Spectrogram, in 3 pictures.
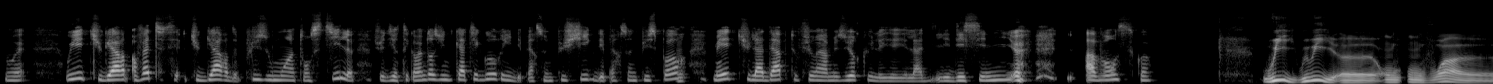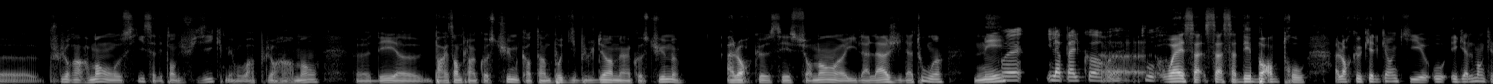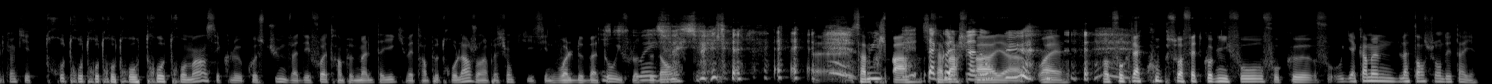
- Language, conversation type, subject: French, podcast, Quel style te donne tout de suite confiance ?
- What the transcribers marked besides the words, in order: chuckle; laughing while speaking: "il s pas"; unintelligible speech; laugh; laugh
